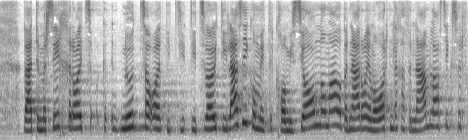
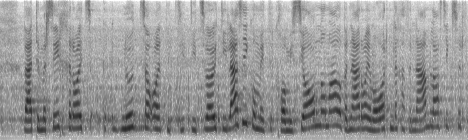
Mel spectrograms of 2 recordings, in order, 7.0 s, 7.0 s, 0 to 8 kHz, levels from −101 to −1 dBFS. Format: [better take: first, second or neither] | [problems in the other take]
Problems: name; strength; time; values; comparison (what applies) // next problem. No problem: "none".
first | background sound (Boiling / Water); 17 dB below the speech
